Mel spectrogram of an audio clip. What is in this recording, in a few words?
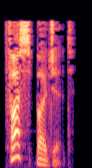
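"fuss-budget", British English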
